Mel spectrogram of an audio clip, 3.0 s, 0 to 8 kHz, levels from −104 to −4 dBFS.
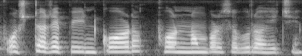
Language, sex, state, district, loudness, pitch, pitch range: Odia, female, Odisha, Khordha, -17 LUFS, 245 Hz, 235-255 Hz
